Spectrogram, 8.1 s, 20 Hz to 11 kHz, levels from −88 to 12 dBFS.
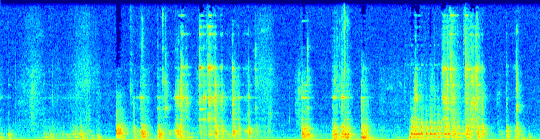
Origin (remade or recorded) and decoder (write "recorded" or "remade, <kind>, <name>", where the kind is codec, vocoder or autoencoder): recorded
